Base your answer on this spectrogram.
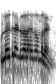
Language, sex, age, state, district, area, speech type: Telugu, male, 60+, Andhra Pradesh, Eluru, rural, conversation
